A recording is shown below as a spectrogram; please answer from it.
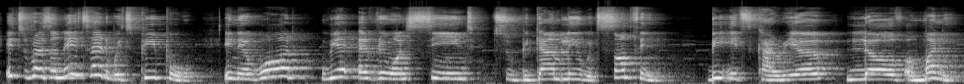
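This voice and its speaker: A woman storyteller delivers a scripted tale with expressive care. Her voice sits fairly high and she takes her time. The room adds noticeable echo around her. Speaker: storyteller, host. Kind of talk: scripted dramatic folktale narration.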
